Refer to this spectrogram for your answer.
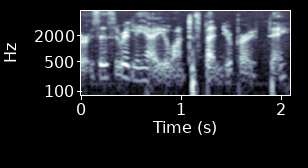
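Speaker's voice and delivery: low, hushed voice, almost a whisper. Game master voicing Radel, in Radel's low near-whisper. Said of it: "would say in a low voice, almost a whisper".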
